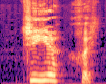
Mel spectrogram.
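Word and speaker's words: Dia dhuit: My way is more of a connacht way. So this is more of a connacht variation, as you can probably already hear. So what I say is dírithe.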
